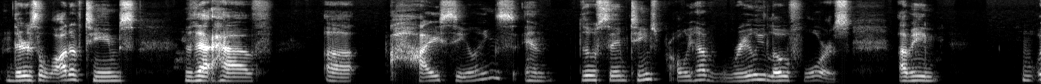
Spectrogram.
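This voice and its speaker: Chatty soccer co-host full of "like". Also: medium pitch. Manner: chatty, frequent "like" fillers. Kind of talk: casual sports talk.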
